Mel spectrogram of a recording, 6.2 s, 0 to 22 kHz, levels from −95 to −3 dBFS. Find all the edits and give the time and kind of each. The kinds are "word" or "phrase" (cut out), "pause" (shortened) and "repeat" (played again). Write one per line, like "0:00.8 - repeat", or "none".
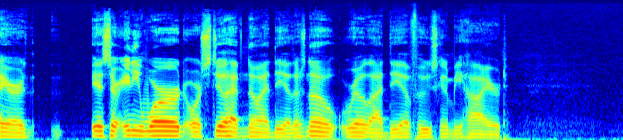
none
